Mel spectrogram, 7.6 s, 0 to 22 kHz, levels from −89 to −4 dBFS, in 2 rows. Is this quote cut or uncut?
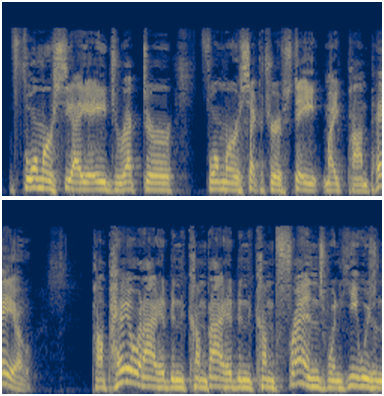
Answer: cut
